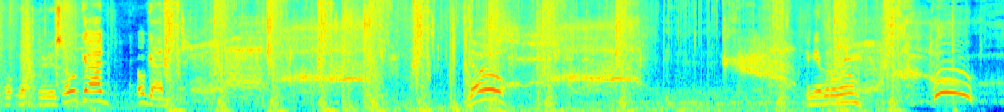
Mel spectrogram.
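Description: A zombie growls and snarls.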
